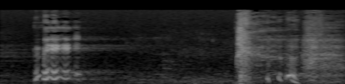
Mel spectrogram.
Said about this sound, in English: And Samuel said, what meaneth then this bleating or baaing of the sheep in mine ears?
